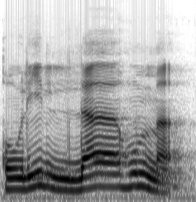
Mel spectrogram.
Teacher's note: اكثر من مناسبه فلا يصح ان نقول قولي اللهم ونفخم الالف الالف هنا مرققه لان سبقت بحرف مرقق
